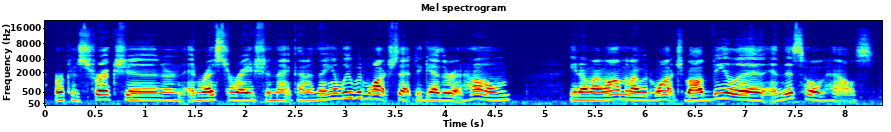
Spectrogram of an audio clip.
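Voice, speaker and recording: A woman's voice: lowish voice, a little mellow, no echo, rough recording. Woman telling a painful story, dry sound. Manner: emphatic, repetitive, keeps adding "okay?" and "really"; emotionally shaken when recounting hurt. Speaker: vlogger. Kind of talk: personal storytelling to camera.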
